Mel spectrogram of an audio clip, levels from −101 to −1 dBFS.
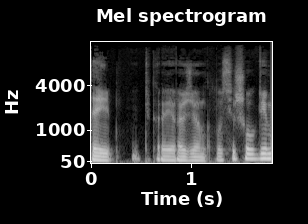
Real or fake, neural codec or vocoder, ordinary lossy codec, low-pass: fake; codec, 44.1 kHz, 2.6 kbps, SNAC; MP3, 64 kbps; 14.4 kHz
